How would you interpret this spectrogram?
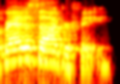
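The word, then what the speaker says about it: Gratisography: feet Greta stog raphy it's gratis it means it's free so gratis ography and here they just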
